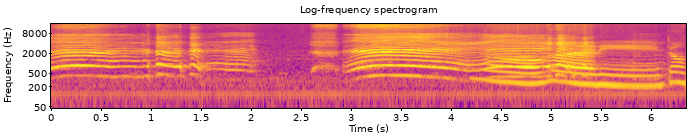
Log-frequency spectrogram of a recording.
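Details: Loud, drawn-out wails with brief breaks for breath from a baby with teeth who had just eaten an oatmeal breakfast; parent suspects the crying is partly fake. Ordinary infant crying.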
